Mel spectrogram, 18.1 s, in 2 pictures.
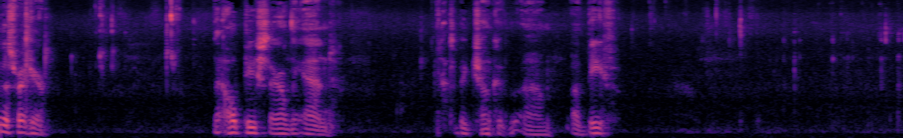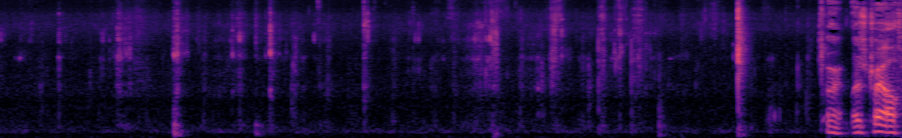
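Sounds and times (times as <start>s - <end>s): faint wet chewing: 0.2s - 2.1s, 6.3s - 17.3s.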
